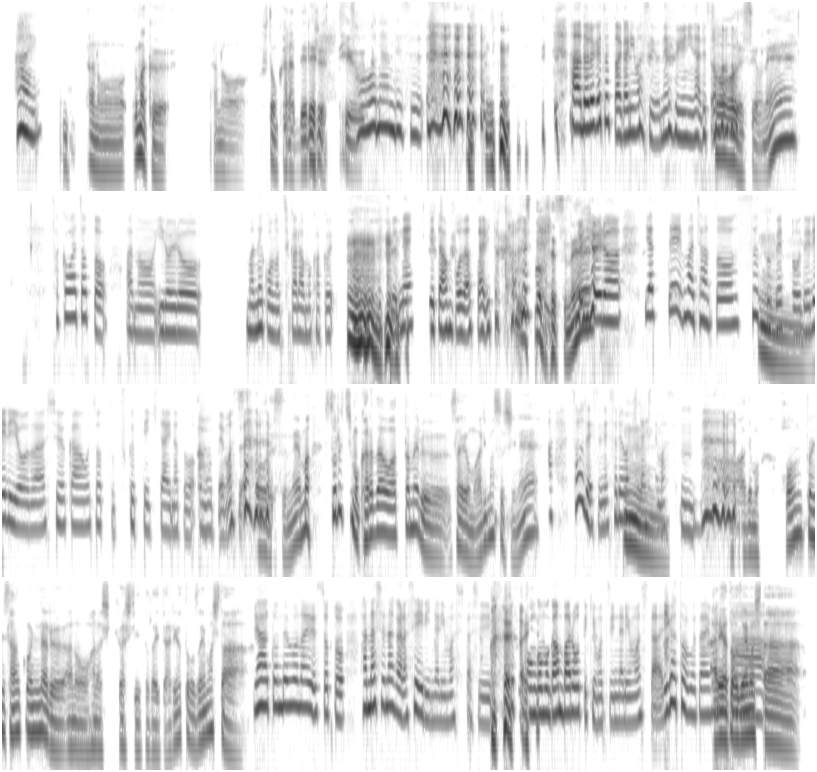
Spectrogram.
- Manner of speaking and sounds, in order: other background noise; laugh; laugh; tapping; laughing while speaking: "うん"; laugh; laughing while speaking: "とか、そう"; laugh; laugh; laughing while speaking: "あ、はい"; other noise
- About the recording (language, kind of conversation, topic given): Japanese, podcast, 朝のルーティンについて教えていただけますか？
- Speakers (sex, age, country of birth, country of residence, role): female, 30-34, Japan, Japan, guest; male, 45-49, Japan, Japan, host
